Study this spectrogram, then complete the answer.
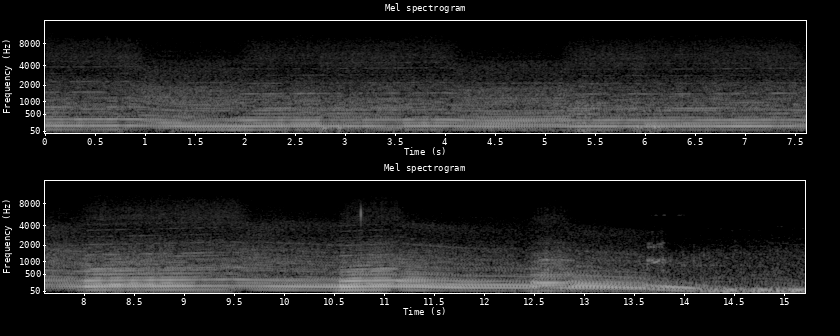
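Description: A car engine drones steadily, then winds down as the car slows.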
